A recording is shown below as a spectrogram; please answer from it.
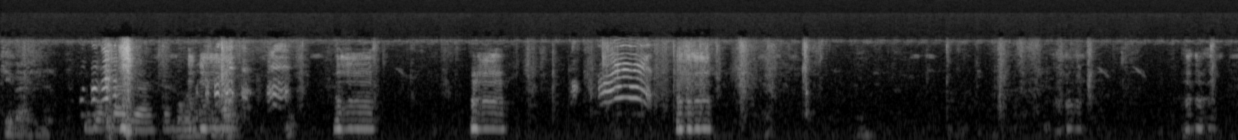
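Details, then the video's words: Boer goats on a farm in Nepal, where a first-time doe has given birth to a male kid: several short, nasal, wavering bleats rise and fall through the first seven seconds, with people talking and handling noises. "boer goat fram in nepal"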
